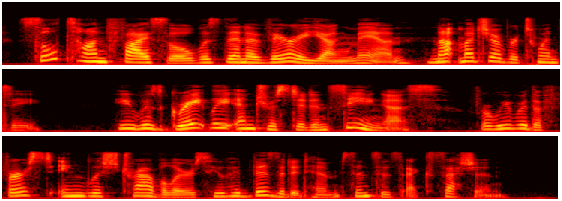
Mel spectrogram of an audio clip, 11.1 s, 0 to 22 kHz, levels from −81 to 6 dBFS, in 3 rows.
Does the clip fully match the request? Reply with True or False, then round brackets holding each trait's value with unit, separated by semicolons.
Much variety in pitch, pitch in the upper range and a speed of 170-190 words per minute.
True (6.9 semitones; 200 Hz; 180 wpm)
